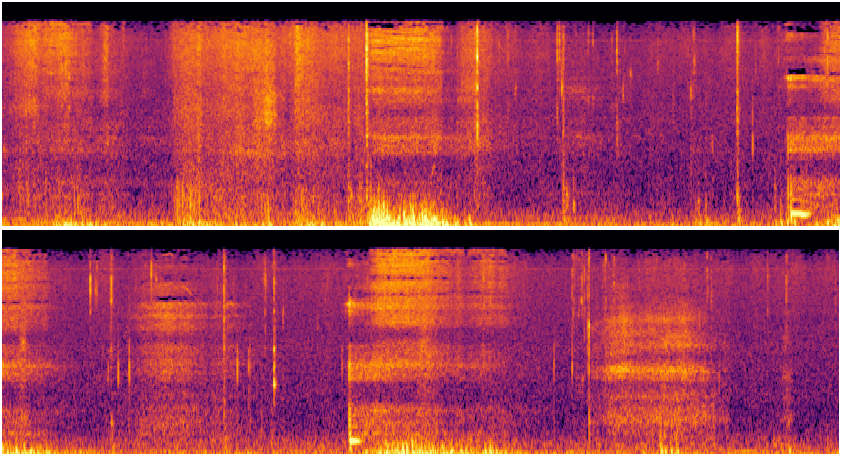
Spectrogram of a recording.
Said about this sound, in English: Maybe I should stop chatting and I'll just breathe and you can listen.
